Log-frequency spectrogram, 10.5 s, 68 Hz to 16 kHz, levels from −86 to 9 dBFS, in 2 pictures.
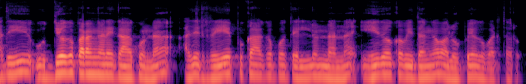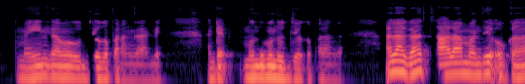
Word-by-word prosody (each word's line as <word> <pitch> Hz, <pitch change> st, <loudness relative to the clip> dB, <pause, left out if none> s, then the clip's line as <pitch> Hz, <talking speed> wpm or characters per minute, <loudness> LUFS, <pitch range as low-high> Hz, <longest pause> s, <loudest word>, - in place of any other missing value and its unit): అది 130 Hz, +3 st, 0 dB, 0.3 s
ఉద్యోగపరంగానే 135 Hz, +1 st, +5 dB
గాకుంన్నా 110 Hz, 0 st, +1 dB, 0.3 s
అది 125 Hz, +3 st, +1 dB, 0.2 s
రేపు 130 Hz, +3 st, +1 dB
కాకపోతే, 120 Hz, -1 st, -3 dB
ఎల్లుండన్న 105 Hz, -1 st, 0 dB, 0.3 s
ఏదో 120 Hz, +3 st, +2 dB
ఒక 125 Hz, -, -5 dB
విధంగా 110 Hz, +2 st, 0 dB
వాళ్ళు 105 Hz, -4 st, 0 dB
ఉపయోగబడతారు. 100 Hz, -5 st, -4 dB, 0.3 s
మెయిన్‌గా 115 Hz, +3 st, -1 dB, 0.2 s
ఉద్యోగపరంగా 95 Hz, -4 st, -6 dB
అండి. 80 Hz, +1 st, -14 dB, 0.5 s
అంటే 100 Hz, +3 st, -1 dB, 0.3 s
ముందు, 110 Hz, +1 st, +2 dB
ముందు 110 Hz, -2 st, +4 dB
ఉద్యోగపరంగా. 90 Hz, -3 st, -10 dB, 0.5 s
అలాగా 150 Hz, -3 st, +4 dB, 0.2 s
చాలామంది 135 Hz, +1 st, +2 dB
ఒక 110 Hz, -, -13 dB
115 Hz, 125 wpm, -22 LUFS, 100-125 Hz, 0.5 s, ఉద్యోగపరంగానే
